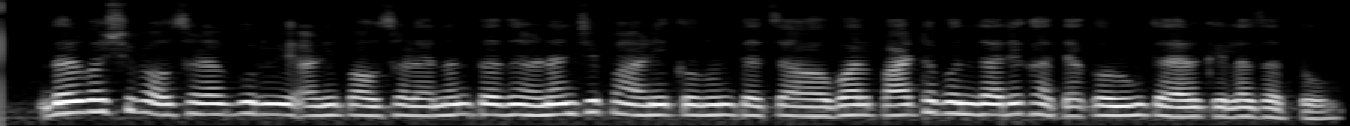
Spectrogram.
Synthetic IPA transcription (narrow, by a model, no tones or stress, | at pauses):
d̪əɾʋəɾʂiːpawsəɭjampuɾʋiːaɽ̃ipawsəɭjanənt̪əɾd̪ʱəɾɳaɲt͡ɕiːpaɽ̃iːkəɾuːnt̪jat͡saəɦʋalpaʈʰbənd̪ʱaɾekʰat̪jakəɾuːŋk̚t̪əjaɾkelad͡zat̪o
